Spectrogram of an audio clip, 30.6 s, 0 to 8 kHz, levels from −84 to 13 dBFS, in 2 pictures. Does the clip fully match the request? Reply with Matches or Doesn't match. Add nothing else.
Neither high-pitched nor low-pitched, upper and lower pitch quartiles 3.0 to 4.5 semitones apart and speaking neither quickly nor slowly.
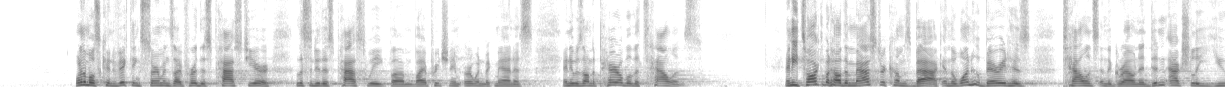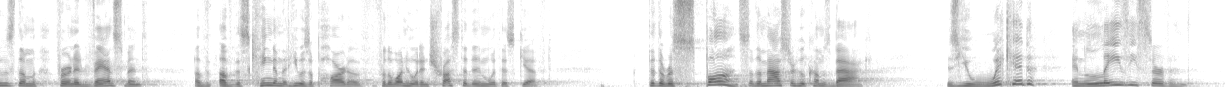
Matches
